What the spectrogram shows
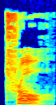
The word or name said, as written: troll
